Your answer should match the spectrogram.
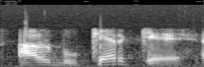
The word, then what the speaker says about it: Albuquerque: And the correct pronunciation is Albuquerque, actually.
